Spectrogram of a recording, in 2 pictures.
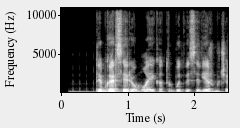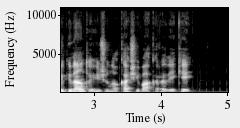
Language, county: Lithuanian, Panevėžys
